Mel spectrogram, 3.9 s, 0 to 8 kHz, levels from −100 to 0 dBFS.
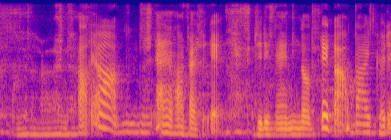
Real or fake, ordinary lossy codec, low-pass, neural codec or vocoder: fake; none; 7.2 kHz; autoencoder, 22.05 kHz, a latent of 192 numbers a frame, VITS, trained on one speaker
